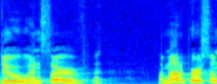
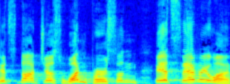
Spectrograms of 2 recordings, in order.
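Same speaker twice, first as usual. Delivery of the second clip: panicked, frantic voice; 4 semitones higher than usual. Retelling what a man said to her on the cell phone, in a panicked voice. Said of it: "in a panicked voice".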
